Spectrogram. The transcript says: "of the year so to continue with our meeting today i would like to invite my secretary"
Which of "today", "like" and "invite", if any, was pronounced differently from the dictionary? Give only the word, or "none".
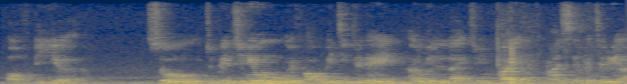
none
